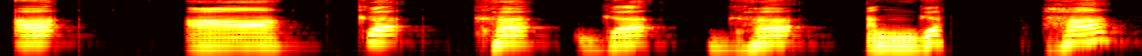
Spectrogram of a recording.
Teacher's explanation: अ, आ, क, ख, ग, घ, अंग, ह और विसर्ग का उच्चारण कंठ से होता है, इसलिए इन्हें कंठ वर्ण भी कहते हैं।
